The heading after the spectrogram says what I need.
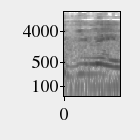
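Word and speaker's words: Ghislaine: Gilain. Guilain. Whatever. What is it? Guilain. Gilain. Yes. Is I think it's French. Is it Gileain? It's Guilain.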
